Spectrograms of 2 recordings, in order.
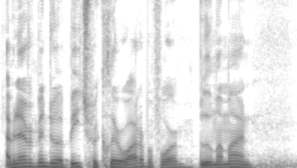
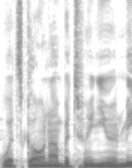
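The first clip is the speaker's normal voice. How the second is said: ordinary delivery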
